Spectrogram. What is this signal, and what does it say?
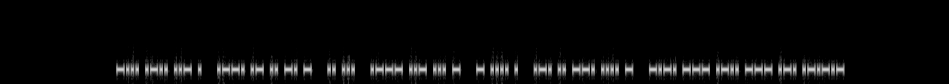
Morse code, heard as a keyed tone, about 50 wpm, 700 Hz. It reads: BLUE PAINT IS JUST THE RIGHT COLOR.
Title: Sentences from Top 1000 Words - Review Part 6 - 50wpm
